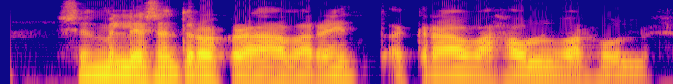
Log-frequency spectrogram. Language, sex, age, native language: Icelandic, male, 30-39, Icelandic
